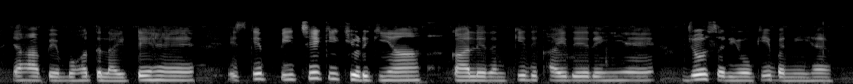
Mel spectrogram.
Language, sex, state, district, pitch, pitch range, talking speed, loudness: Hindi, female, Bihar, Bhagalpur, 190 Hz, 180-200 Hz, 150 wpm, -20 LUFS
